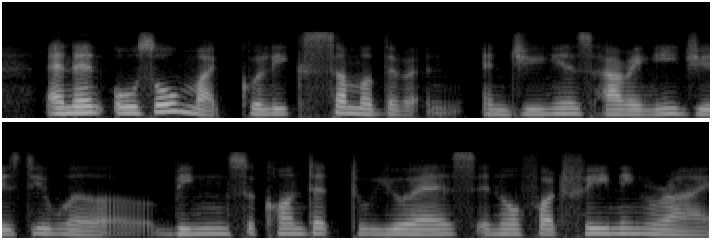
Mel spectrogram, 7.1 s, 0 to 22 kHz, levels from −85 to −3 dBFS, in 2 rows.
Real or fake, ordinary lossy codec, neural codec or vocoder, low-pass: fake; none; codec, 16 kHz, 0.2 kbps, FocalCodec; 7.2 kHz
